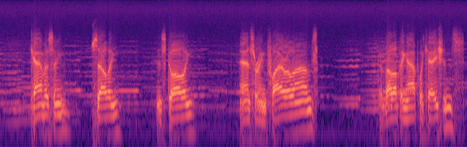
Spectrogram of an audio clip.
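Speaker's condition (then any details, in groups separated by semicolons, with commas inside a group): No condition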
